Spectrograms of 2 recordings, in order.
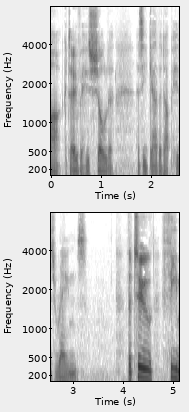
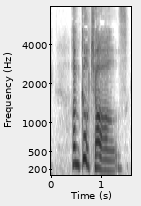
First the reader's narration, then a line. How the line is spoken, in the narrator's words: cried the elder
